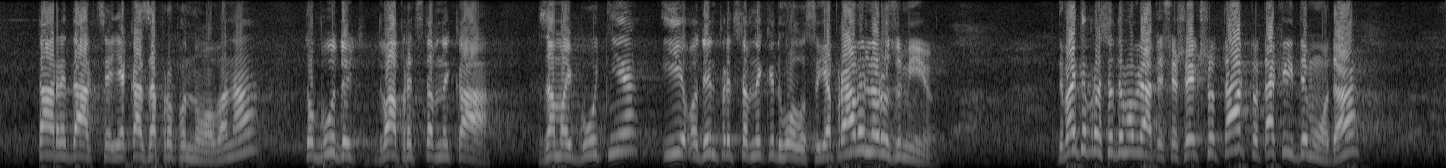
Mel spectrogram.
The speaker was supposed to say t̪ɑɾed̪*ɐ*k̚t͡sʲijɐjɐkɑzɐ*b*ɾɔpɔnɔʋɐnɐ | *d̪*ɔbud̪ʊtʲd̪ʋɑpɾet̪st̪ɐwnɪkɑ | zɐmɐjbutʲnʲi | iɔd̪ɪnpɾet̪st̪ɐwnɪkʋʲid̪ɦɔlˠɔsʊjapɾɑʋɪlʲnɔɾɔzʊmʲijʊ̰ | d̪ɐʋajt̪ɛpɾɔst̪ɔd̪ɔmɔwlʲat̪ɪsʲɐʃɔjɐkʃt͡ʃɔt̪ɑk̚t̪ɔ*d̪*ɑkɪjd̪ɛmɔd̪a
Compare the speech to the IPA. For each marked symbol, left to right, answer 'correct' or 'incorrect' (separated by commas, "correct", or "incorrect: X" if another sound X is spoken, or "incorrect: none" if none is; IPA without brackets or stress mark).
incorrect: ɑ, incorrect: p, incorrect: t̪, incorrect: t̪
